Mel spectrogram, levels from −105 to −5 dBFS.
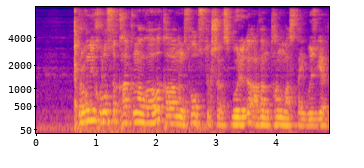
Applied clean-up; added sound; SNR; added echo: none; Piano; 14 dB; reverberation time 0.4 s.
